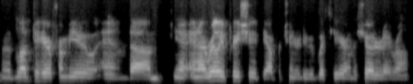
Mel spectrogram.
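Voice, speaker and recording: A man answers interview questions as a guest author, speaking at a middle pitch in a relaxed, conversational way with many fillers. His audio sounds a little dull and lo-fi. There is little room sound around him. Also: quick pace, no room sound.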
